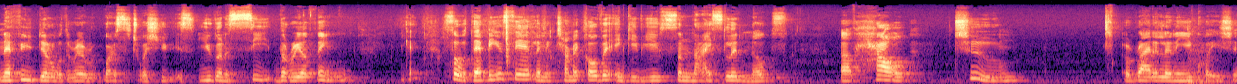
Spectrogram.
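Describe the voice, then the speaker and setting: Audible room echo surrounds a woman speaking at a moderate pace. Her voice is fairly low with ordinary pitch variation. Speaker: math teacher. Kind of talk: tutorial.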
